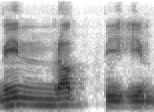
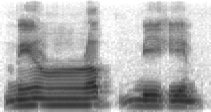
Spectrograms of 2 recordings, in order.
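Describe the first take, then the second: First: The n is pronounced clearly before the r. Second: The n merges directly into the following r. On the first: The speaker calls it wrong. "bukan min robbihim" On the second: The speaker calls it right. "nunnya itu tidak dibaca jelas ya. Ini langsung mirrobbihim"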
